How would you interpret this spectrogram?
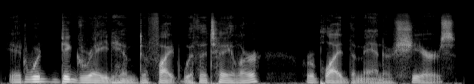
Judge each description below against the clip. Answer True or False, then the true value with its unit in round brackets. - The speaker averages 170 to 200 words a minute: True (175 wpm)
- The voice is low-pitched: True (90 Hz)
